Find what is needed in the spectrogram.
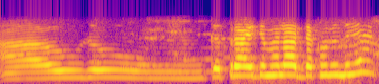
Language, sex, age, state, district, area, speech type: Odia, female, 45-60, Odisha, Angul, rural, conversation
